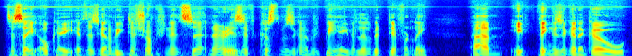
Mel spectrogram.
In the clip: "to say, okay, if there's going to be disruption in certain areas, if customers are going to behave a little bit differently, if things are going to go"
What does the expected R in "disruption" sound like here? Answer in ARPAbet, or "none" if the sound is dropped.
R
